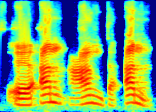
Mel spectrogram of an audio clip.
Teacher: अन आमता में ना गुन्ना किया है, ना ये क़लाब किया है, ना इसमें इदगाम किया है, उसको जाहिर कर दिया है। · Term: इजहार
